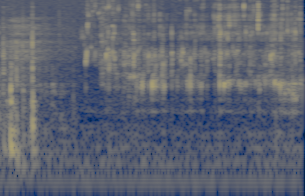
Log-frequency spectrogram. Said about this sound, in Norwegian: Han går mot kjøleskapet, tar ut mjølka og heller opp et glass.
